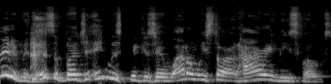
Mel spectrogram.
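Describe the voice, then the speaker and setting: The speaker talks at a very fast pace with an animated tone and an American accent. Pitch swings very widely throughout. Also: man. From US Midwest, East St. Louis, Illinois. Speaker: entrepreneur. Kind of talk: podcast interview.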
